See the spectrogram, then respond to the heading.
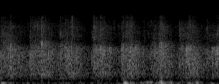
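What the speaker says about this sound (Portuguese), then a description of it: "Vamos aplaudir ao Senhor" Church congregation applauding together, a steady wash of clapping hands that is fairly faint and continuous throughout, with no talk over it.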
